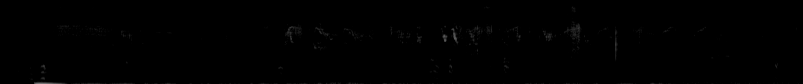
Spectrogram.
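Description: Faint clucking and high cheeping of free-ranging chickens, in short scattered calls, with a brief louder sound just after the start.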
